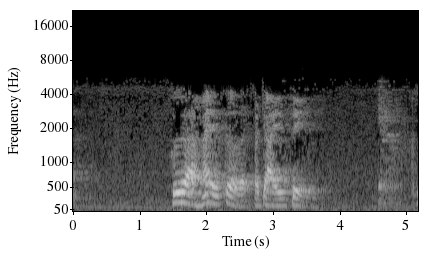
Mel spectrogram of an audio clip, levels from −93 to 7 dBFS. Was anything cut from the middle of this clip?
yes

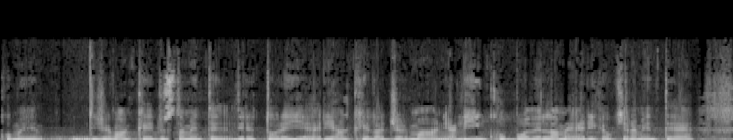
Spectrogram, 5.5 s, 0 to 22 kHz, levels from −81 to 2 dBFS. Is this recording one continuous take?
yes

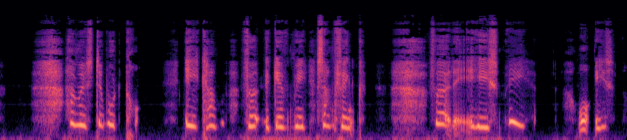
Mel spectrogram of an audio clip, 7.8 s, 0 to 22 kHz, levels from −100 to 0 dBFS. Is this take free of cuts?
yes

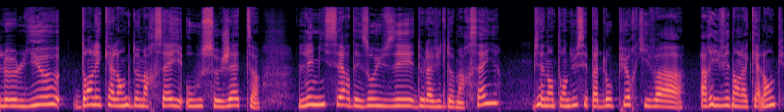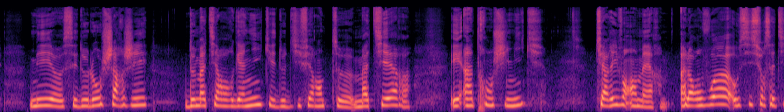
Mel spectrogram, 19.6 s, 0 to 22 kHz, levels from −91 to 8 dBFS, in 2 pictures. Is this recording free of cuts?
yes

